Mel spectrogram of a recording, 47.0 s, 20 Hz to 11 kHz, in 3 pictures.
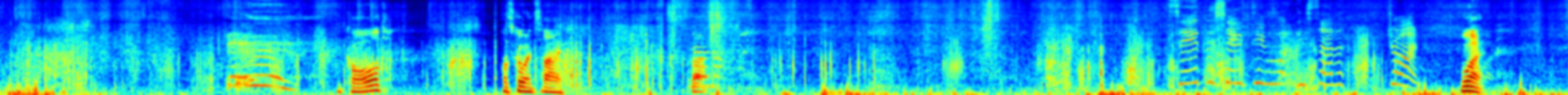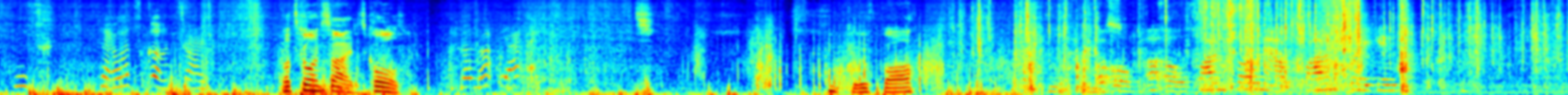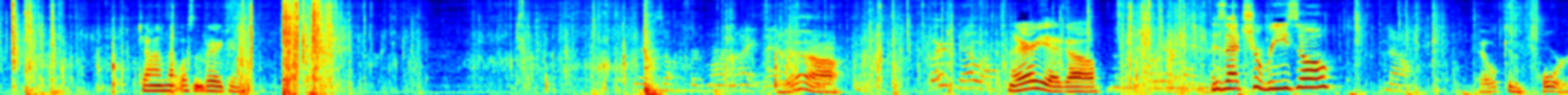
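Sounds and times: snow crunching and scraping: 0.0 - 14.8, 15.4 - 27.0
tissue paper crinkling: 24.8 - 46.9.

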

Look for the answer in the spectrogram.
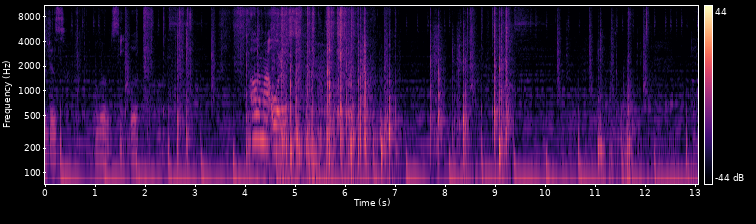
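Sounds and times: plastic boxes rattling in drawer: 2.0 - 3.0, 3.9 - 9.4.

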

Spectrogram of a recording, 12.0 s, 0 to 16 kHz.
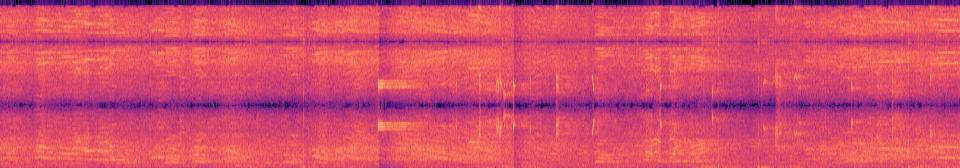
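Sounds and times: crowd chatter and shouts: 0.0 - 12.0
sneakers squeaking: 1.9 - 12.0.

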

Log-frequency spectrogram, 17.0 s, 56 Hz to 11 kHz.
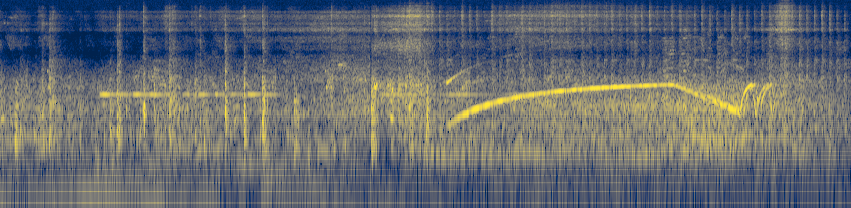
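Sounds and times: siren whoops: 8.9 - 16.0
police siren wailing: 8.9 - 16.4.

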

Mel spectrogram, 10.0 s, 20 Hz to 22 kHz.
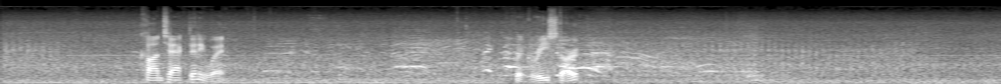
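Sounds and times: outdoor soccer field background noise: 0.0 - 10.0
distant voice shouting: 2.6 - 7.6.

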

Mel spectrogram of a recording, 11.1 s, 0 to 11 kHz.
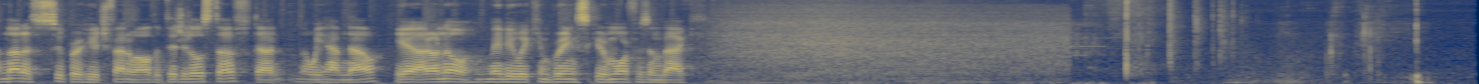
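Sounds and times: rushing whoosh: 5.3 - 8.4.

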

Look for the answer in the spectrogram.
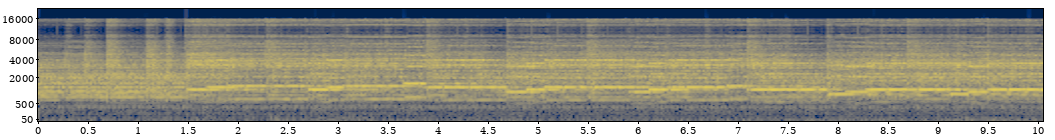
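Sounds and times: bright high melody: 1.4 - 10.0.

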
